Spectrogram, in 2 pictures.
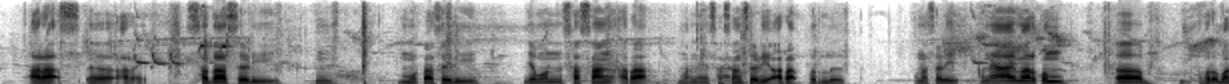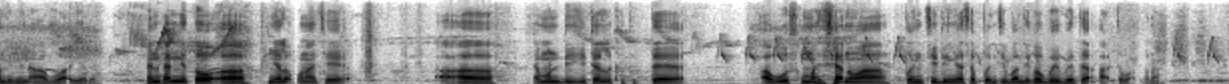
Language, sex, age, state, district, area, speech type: Santali, male, 18-30, West Bengal, Malda, rural, spontaneous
